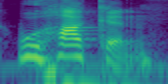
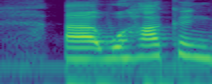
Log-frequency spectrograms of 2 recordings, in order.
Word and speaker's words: Oaxacan: So this next word I had to pronounce. This is Oaxacan.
